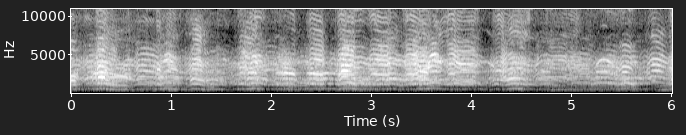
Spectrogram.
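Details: Black-tailed gull adults and chicks, Kurosaki coast, Teuri Island, Hokkaido, 17 June 2021; busy colony noise of many harsh, mewing calls rising and falling, overlapping continuously.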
